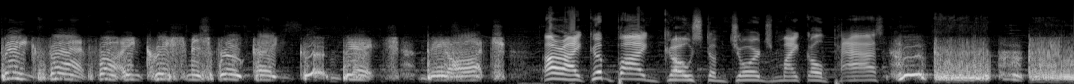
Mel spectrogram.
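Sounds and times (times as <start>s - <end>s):
speech: 0.2s - 10.7s
loud buzzy fart: 9.3s - 10.7s.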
